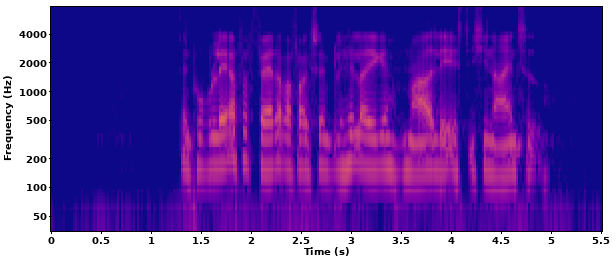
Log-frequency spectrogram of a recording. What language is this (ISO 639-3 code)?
dan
